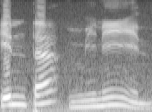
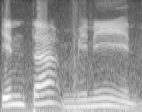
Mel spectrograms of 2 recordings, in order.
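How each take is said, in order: No difference in how they are said.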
